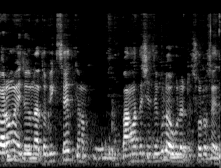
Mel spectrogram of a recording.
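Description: Pigeons coo in a cluster at a pigeon seller's stall, their low throaty calls running steadily throughout beneath someone talking.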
